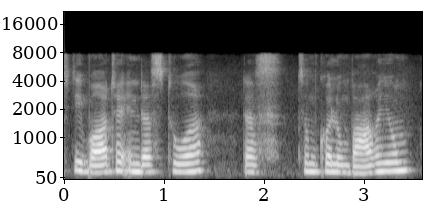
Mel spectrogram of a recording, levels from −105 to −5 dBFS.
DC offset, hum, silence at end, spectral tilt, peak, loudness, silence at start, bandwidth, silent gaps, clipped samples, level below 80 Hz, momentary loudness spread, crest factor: under 0.1%; none; 0.1 s; -7 dB/octave; -2 dBFS; -19 LUFS; 0 s; 8 kHz; none; under 0.1%; -66 dBFS; 10 LU; 18 dB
